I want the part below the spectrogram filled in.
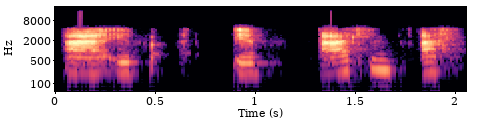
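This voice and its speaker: Young woman vlogger, a little out of breath, chatty and rambling, slightly high voice, muffled home recording. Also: little pitch movement, normal speed. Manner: rambling, chatty, with fillers and restarts. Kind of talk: casual late-night vlog talk.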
